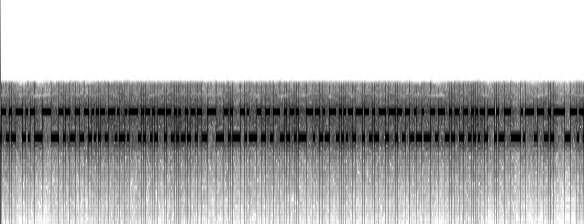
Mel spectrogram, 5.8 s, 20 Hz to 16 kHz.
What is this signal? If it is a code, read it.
RTTY, about 45.45 baud. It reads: ABOLISHED FLOGGING AS A PUNISHMENT
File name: fsk850 / usnavy2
